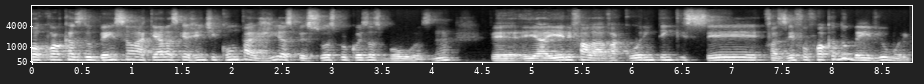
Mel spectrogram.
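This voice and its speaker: A man speaks with a high pitch at a moderate pace. He hardly pauses at all. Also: ordinary pitch variation. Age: 50s. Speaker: organic food company executive. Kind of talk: interview.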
